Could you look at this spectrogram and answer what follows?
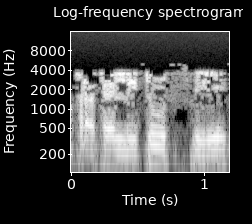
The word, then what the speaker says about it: Fratelli Tutti: Un poco el punto de partida es el mensaje del Papa Fratelli Tutti, presente en la encíclica Fratelli Tutti, como la fraternidad puede, a través de la vida consagrada, renovar al mundo.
